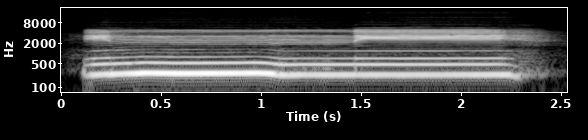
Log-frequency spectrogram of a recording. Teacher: نون مشدد آ گیا، غنہ کریں گے، ناک میں آواز لے کے جائیں گے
